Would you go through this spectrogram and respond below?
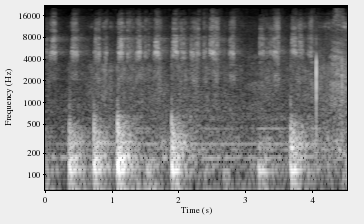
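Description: Chalk or marker strokes on a board during a biology lesson: a series of scratchy, rubbing bursts at uneven intervals, close and moderately loud, with short gaps between words being written.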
